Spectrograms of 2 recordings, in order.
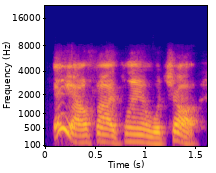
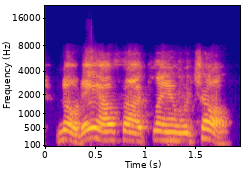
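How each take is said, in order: First: Said in the usual way. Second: Raised, mocking imitation of the wife calling about a dog; mocking wife's tone. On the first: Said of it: "You don't say they outside playing with chalk like that". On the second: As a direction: say it like she means the family dog. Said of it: "sound like she was talking about a fucking dog".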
